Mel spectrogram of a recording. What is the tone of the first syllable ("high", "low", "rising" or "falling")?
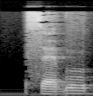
low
